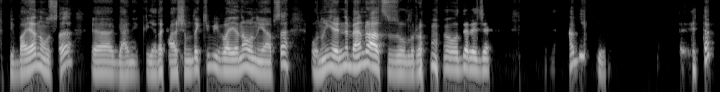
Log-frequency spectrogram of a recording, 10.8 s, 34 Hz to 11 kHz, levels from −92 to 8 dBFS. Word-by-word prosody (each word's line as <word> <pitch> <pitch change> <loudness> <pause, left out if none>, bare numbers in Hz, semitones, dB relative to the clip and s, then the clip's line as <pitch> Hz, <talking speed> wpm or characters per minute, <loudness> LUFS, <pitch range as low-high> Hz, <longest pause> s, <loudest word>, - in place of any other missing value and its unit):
bir 110 0 -10
bayan 145 +9 +4
olsa, 130 -8 -2 0.3
ııı, 120 -2 -1
yani 110 0 -7
ya 115 -1 -7
da 130 - 0
karşımdaki 125 +8 -4
bir 160 -5 -5
bayana 135 +5 +2
onu 140 -5 0
yapsa, 120 - -3 0.3
onun 120 +5 -3
yerine 170 +2 +2
ben 170 +4 +5
rahatsız 140 - +7
olurum. 115 +1 -3 0.3
O 145 -1 -2
derece. 145 -3 +2 1.2
Tabii 230 - -3 0.2
ki. - - -11 1.1
Eee, 450 -1 -12
tab - - -2
135 Hz, 130 wpm, -23 LUFS, 115-165 Hz, 1.2 s, rahatsız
